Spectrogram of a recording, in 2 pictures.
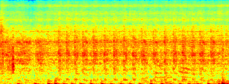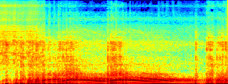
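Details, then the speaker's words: Hyundai Tiburon that sat a long time, after Seafoam in fuel tank, crankcase oil and intake vacuum line: idles fine but hesitates under power, lumpy uneven pulsing with revs surging and sagging, stumbling as load comes on. "um well it's good under idle it's got an issue when you get on power uh you guys will hear it"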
